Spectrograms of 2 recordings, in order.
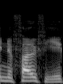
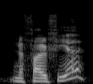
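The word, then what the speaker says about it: Kniphofia: say it neopia yeah I would say neopia cuz K is silent I'm not sure about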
